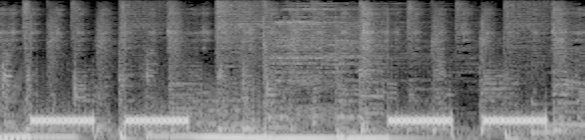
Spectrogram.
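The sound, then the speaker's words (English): Skype call tones while calling Buckingham Palace: four steady, loud beeps, paired in two quick sets with a pause between, over a low humming background and no talking. “Can we Skype Buckingham Palace?”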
